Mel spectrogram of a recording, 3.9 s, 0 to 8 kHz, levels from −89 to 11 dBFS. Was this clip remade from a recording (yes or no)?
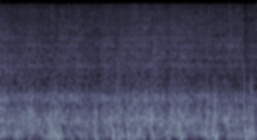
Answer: no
